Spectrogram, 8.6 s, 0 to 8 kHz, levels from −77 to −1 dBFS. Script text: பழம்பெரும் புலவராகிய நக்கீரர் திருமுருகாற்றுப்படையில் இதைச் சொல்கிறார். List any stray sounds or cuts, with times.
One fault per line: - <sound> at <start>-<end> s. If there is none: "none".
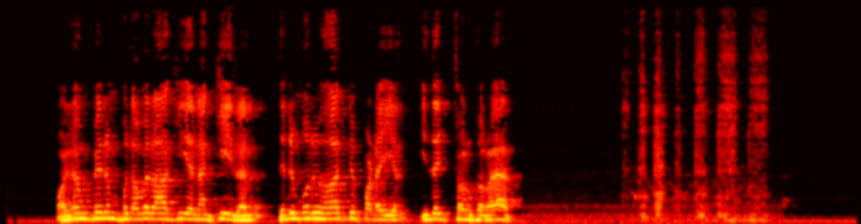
- laugh at 6.2-7.8 s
